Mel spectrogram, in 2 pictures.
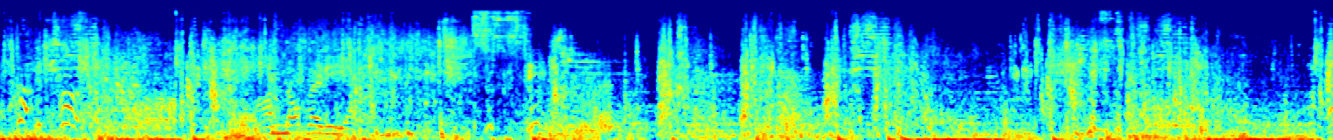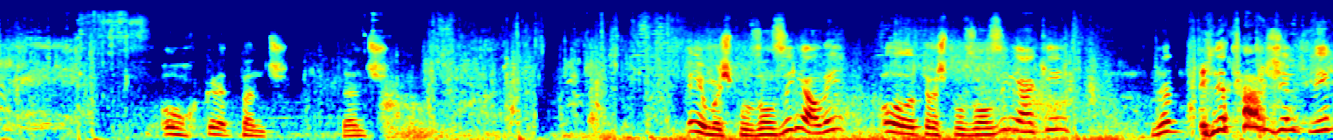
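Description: Sharp blows and magic blasts crackle during a fight.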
